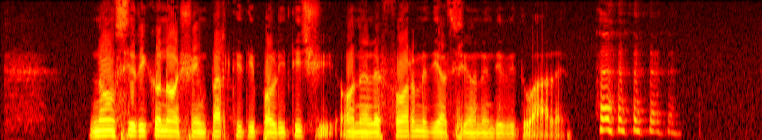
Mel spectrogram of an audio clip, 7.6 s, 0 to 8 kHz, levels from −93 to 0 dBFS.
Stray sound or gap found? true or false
true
